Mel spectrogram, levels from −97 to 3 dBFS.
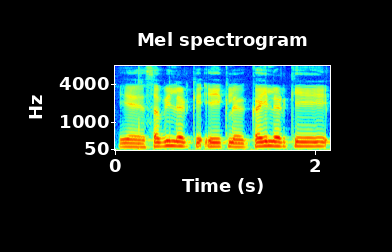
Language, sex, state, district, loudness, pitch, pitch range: Hindi, male, Himachal Pradesh, Shimla, -14 LUFS, 150 Hz, 135-155 Hz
